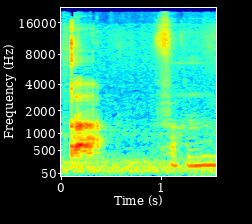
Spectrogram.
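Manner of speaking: ordinary talk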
